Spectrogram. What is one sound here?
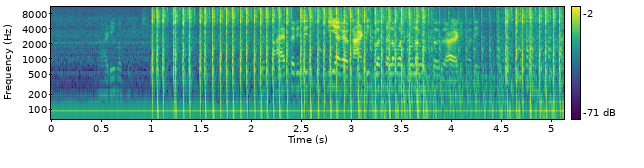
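Rifle shots fire in rapid bursts in a video game.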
